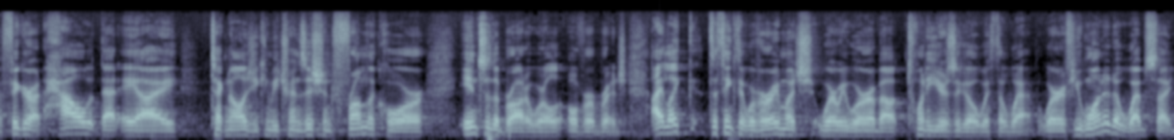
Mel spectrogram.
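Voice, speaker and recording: A man in his forties speaking as a panelist on a conference stage, explaining briskly with filler "uh"s into a lapel mic. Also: low voice, a little mellow. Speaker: panelist, institute director.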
